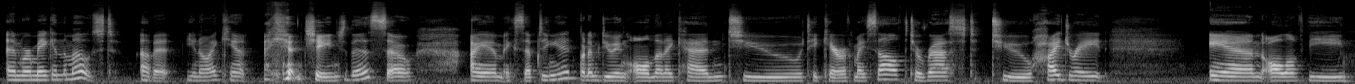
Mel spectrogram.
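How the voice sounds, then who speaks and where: A woman's voice: lowish voice, steady tone, unhurried. A woman hosting her own podcast in casual solo talk, a little congested, chatty and repeating words as she thinks. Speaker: podcast host.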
